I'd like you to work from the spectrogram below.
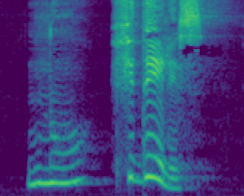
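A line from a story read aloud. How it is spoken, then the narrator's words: Gentle question. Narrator (Russian): мягко спросил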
